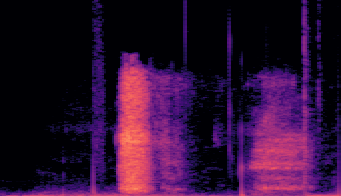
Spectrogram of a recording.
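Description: A man's short, loud burst of breath, like a sneeze or an explosive laughing exhale, just before the one-second mark, followed by softer breathy sound.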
